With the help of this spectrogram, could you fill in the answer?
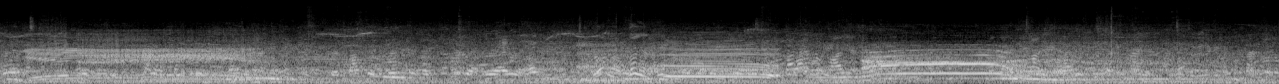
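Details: Gyr dairy cows at El Tiangue, El Salvador, in the countryside: long, drawn-out moos from several animals overlap, including steady, strongly tonal calls that hold a level pitch for a second or two, with faint human voices behind.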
